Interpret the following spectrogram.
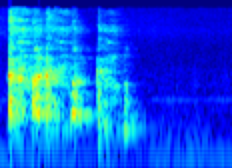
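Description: A person coughing loudly and close to the microphone: two coughs about a second apart, over by about a second and a half in.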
